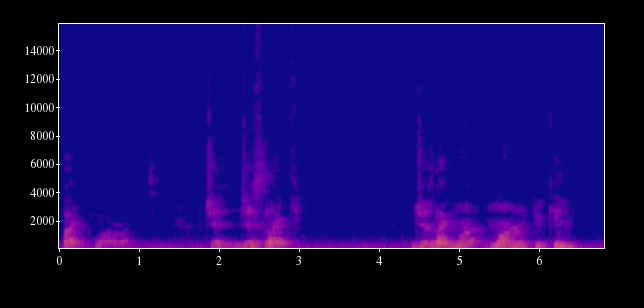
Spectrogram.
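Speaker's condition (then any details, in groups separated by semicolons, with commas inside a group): Cerebral palsy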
